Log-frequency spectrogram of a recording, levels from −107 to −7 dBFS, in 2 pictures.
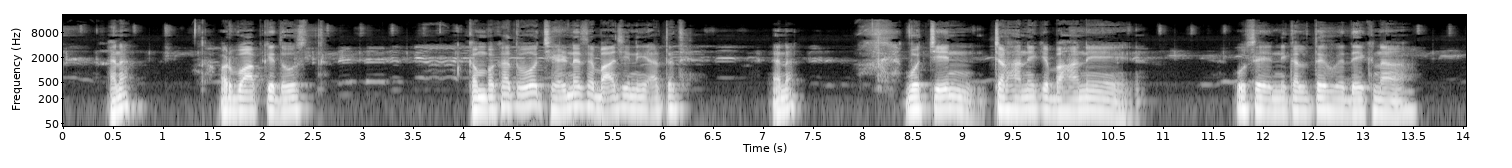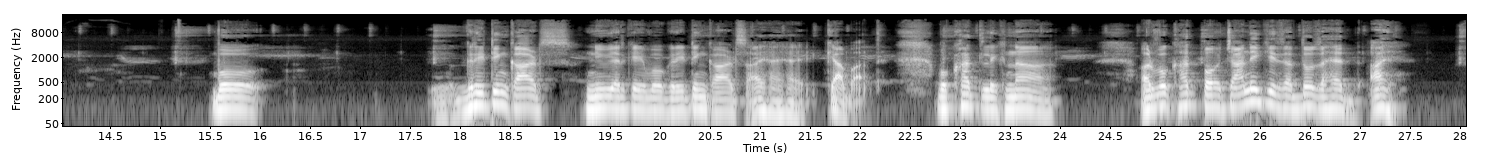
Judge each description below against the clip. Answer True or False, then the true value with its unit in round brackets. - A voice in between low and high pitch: False (110 Hz)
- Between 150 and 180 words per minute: False (110 wpm)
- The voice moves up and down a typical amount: True (3.5 semitones)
